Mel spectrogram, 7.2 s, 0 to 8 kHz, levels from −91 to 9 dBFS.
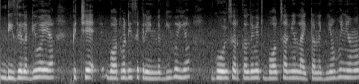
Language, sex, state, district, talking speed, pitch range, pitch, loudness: Punjabi, female, Punjab, Kapurthala, 175 wpm, 230-250 Hz, 240 Hz, -17 LUFS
